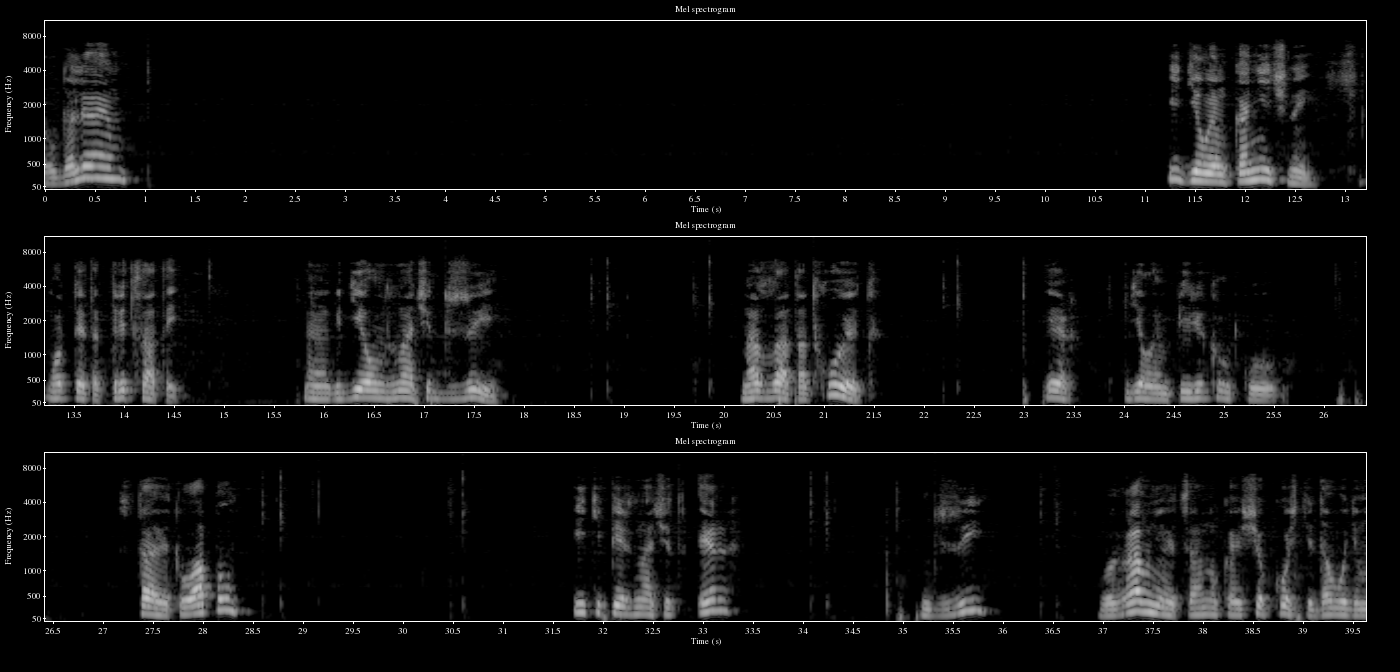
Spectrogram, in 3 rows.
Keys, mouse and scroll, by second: 1.3-14.1 drag, 15.8 click, 17.2 g, 19.9 click, 20.8 g, 23.3 r, 26.2 g, 30.7 click, 32.3 r, 35.2 g, 37.6 click, 39.2 r.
